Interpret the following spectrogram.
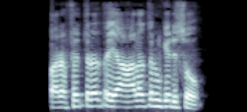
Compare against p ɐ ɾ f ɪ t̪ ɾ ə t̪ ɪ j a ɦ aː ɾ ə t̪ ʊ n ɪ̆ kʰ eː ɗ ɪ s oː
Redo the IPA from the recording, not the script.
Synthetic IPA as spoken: p ɐ ɾ f ɪ t̪ ɾ ə t̪ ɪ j a ɦ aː l ə t̪ ʊ n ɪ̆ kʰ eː ɗ ɪ s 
